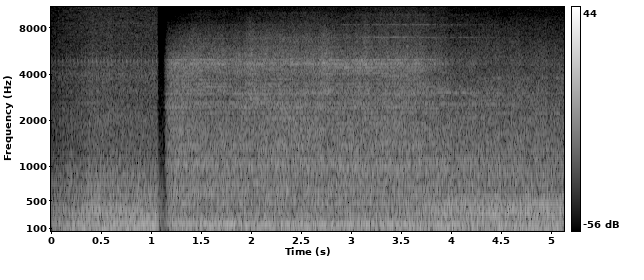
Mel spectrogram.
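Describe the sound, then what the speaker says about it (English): A Boeing 727-200F cargo jet in Microsoft Flight Simulator 2024 climbs toward 31,000 feet, its engines a steady, dense broadband roar that briefly dips and cuts out near the start, then resumes unchanged. "we'll allow the aircraft to continue climbing"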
